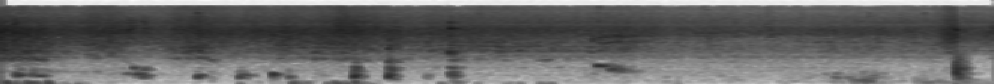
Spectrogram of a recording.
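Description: Tomato and spice masala sizzling as it fries in a steel kadhai over a wood fire, with a metal ladle scraping and stirring it in quick strokes for the first three seconds. The sizzle then dies down, and there is a sharp crack near the end.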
